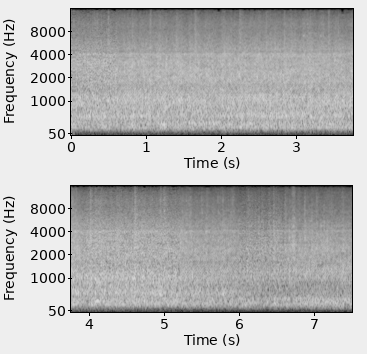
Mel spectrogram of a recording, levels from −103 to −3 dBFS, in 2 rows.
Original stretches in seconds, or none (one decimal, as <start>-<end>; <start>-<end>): 0.0-0.6; 3.9-5.2; 6.0-6.6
